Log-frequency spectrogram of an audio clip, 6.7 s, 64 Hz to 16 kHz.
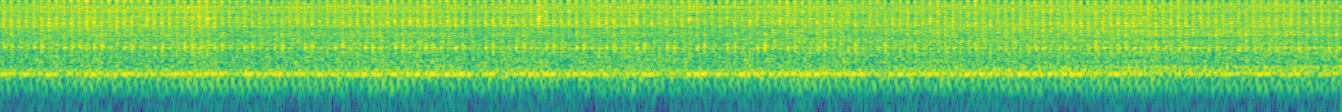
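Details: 2005 Ford Mondeo Mk3 2.0 TDCi 130 hp diesel idling: fast, uneven metallic rattle and vibration with faint whirr from the auxiliary belt tensioner; worn tensioner.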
